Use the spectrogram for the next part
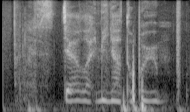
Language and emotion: Russian, neutral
